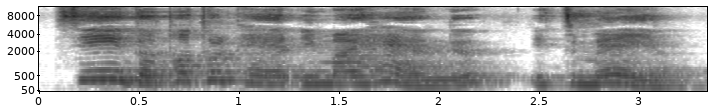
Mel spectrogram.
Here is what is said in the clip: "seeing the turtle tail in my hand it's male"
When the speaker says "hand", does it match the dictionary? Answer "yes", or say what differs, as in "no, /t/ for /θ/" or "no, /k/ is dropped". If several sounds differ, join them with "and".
yes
